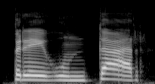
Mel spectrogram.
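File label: "preguntar" Spanish, female, slow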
